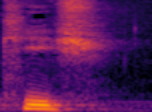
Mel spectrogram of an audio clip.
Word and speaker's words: quiche: The ladies' breakfast, what do you rhyme with quiche? Sheesh.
